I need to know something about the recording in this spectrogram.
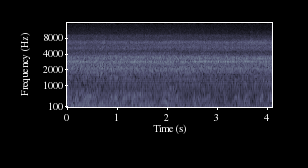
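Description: A heavy armoured truck's engine running as it rolls slowly past, under a steady hiss, with the voices of onlookers in the background.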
